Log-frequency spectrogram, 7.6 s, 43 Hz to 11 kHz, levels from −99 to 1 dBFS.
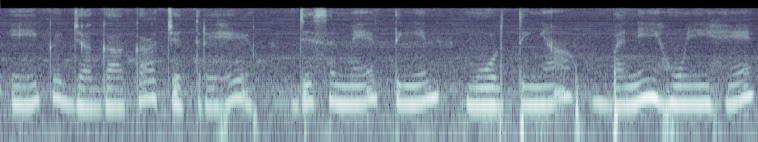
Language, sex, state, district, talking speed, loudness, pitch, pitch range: Hindi, female, Uttar Pradesh, Gorakhpur, 85 wpm, -17 LUFS, 195 Hz, 185-225 Hz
